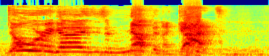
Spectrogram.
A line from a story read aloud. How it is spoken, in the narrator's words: as he's running, he yells out to the others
